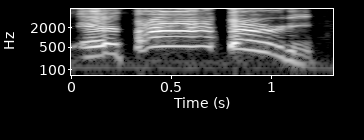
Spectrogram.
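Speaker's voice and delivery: high, put-on voice of an impatient viewer; mock whiny viewer. Viewers teasing the late host, high mock whine. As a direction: imitate the nagging latecomers. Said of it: "little people them gonna be like".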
